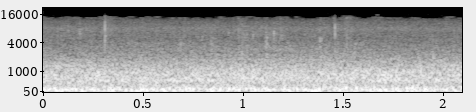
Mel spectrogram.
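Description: Fireworks crackle and pop far off.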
